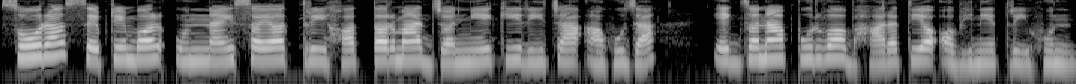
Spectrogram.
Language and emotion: Nepali, neutral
